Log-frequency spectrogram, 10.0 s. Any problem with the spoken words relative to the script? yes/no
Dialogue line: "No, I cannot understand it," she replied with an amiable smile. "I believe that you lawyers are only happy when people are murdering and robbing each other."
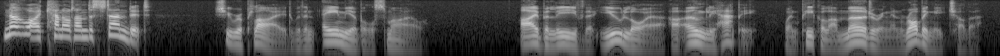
yes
